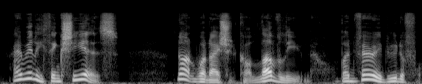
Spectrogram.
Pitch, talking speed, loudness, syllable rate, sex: 130 Hz, 225 wpm, -18 LUFS, 6.5 syllables/s, male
